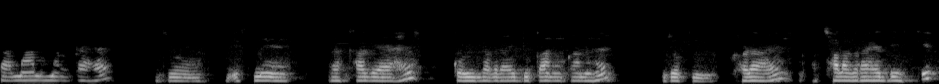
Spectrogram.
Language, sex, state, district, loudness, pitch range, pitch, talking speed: Angika, female, Bihar, Purnia, -27 LUFS, 170-180 Hz, 175 Hz, 155 wpm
